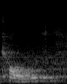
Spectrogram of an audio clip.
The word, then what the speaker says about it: cold: So rather than cold, although I say cold myself, I'm recognising cold as a very widespread possibility.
